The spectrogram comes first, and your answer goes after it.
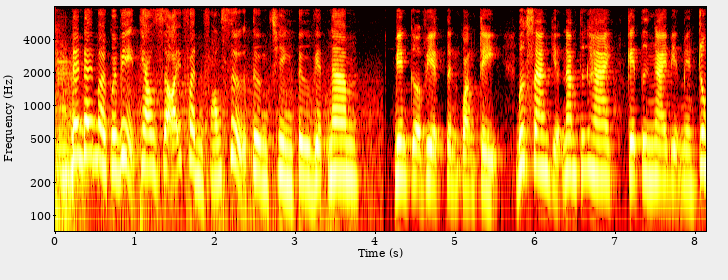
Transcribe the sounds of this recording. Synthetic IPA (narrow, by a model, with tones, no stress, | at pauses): ɗe˧nɗə˧jməː˨˩jkwi˨˦vḭ˧˨t̪ʰɛ˧wzɔ̰˧˥jfə˨˩nfɔ˨˦wŋ͡msɨ̰˧˨t̪ɨ˨˩əŋt͡ɕï˨˩ŋ̟t̪ɨ˨˩vi˨˩ət̚naː˧m | ɓḭ˧˨ənkɨ̰˧˨əvi˨˩ət̚t̪ï˧˩ŋ̟kwaː˧˩nt͡ɕḭ˧˨ | ɓɨ˦˥ək̚saː˧ŋzɨ̰˧˩əna˧mt̪ʰɨ˨˦ɦaː˧jkḛ˧˩t̪ɨ˨˩ŋa˨˩jɓḭ˧ənmi˨˩ənt͡ɕʊ˧ŋ͡m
